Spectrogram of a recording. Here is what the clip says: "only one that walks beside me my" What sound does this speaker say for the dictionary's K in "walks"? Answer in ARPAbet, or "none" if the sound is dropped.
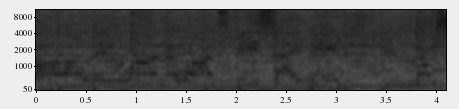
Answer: none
